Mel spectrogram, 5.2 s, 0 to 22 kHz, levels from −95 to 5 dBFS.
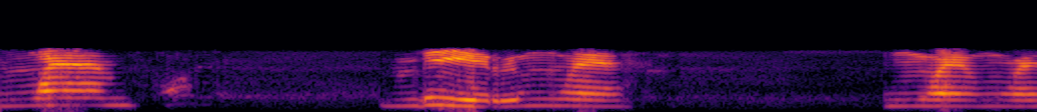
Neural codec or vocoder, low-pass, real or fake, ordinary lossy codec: none; 3.6 kHz; real; none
